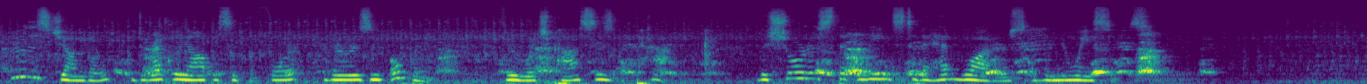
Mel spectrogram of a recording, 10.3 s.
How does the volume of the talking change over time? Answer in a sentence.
The loudness of the talking stays about the same.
